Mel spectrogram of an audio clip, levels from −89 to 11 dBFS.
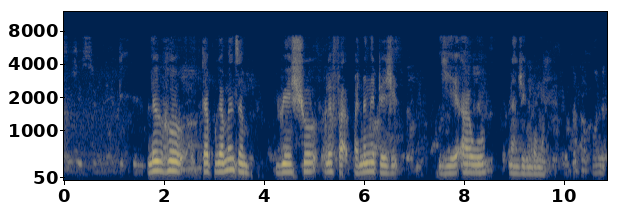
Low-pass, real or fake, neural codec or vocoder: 7.2 kHz; real; none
